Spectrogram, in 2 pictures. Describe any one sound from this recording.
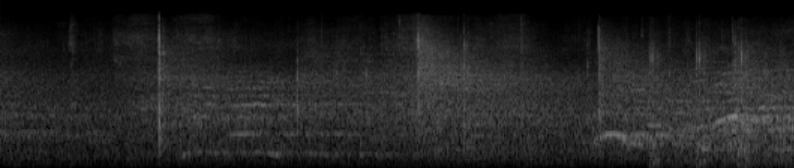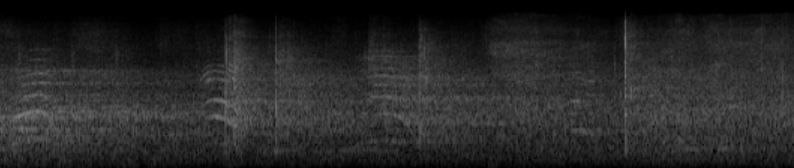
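A hockey stick smacks a puck with a sharp crack.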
